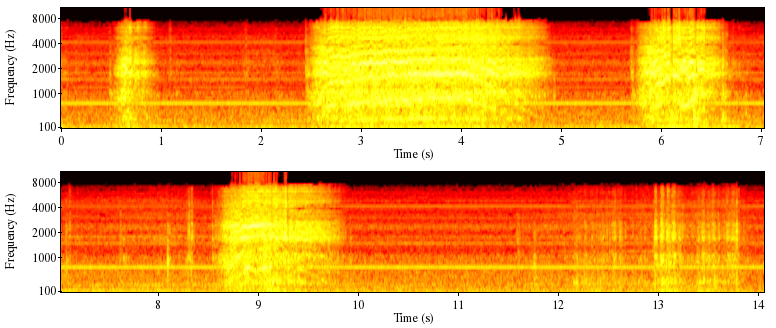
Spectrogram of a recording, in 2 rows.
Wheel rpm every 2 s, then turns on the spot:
10, 130, 50, 40, 40, 0, 10.
12-14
